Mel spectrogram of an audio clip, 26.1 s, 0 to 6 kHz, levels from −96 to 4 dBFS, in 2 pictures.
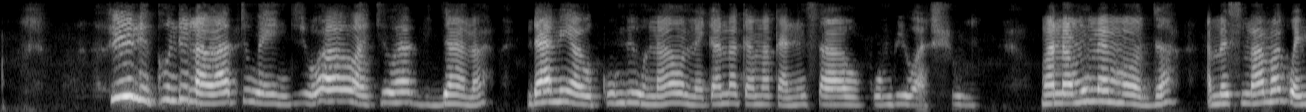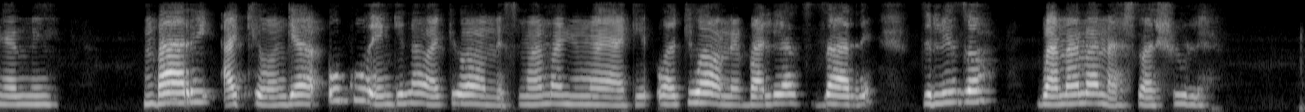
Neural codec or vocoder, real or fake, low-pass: codec, 32 kHz, 1.9 kbps, SNAC; fake; 5.4 kHz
